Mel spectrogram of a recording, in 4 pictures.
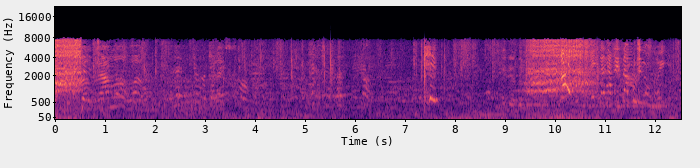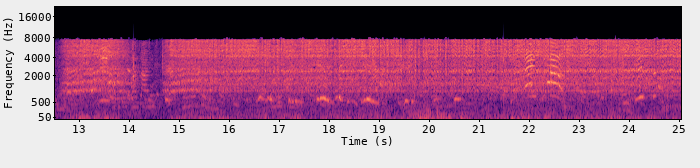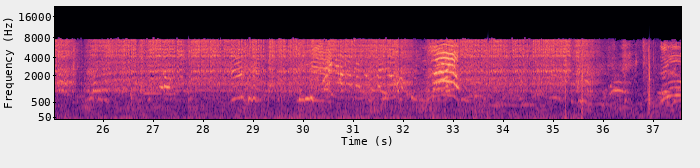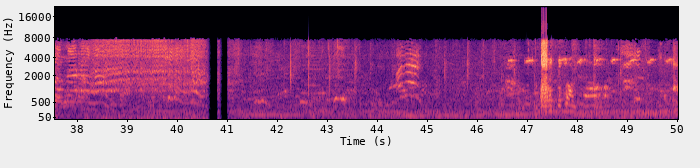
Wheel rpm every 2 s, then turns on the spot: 0, 0, 0, 0, 80, 10, 60, 140, 160, 160, 160, 160, 110, 160, 160, 110, 150, 70, 20, 110, 0, 0, 0, 0, 0.
none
